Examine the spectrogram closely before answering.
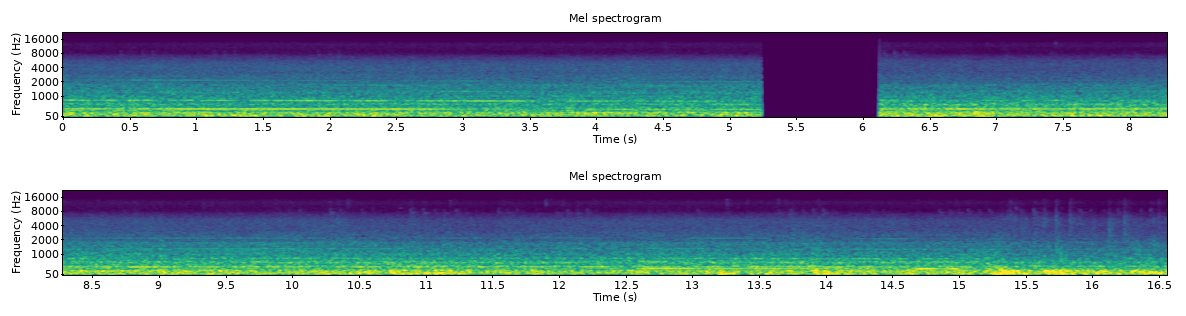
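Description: A car engine hums steadily, heard from inside.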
